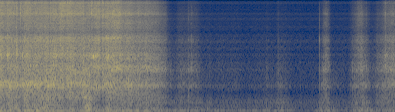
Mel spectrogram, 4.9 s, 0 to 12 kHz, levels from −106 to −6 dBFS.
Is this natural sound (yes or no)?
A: no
